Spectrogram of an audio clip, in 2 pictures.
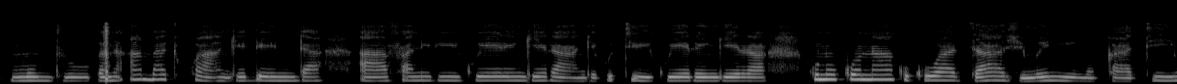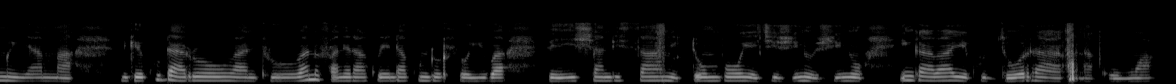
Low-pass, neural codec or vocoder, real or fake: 7.2 kHz; codec, 16 kHz, 8 kbps, FunCodec, trained on Chinese and English, 25 frames a second; fake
